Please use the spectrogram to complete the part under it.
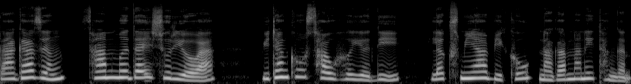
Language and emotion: Bodo, neutral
